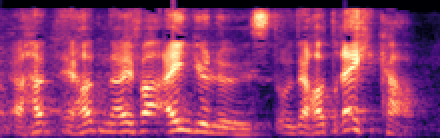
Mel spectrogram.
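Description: A middle-aged man preaching a sermon, speaking straight to the congregation and slowing down to stress key phrases. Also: sits high, lively intonation, bright, forceful tone. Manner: addresses listeners directly, emphatic with slow stressed phrases.

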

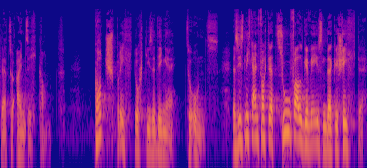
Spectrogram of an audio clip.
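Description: Animated preaching man in a hall. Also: on the high side. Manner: swings between emphatic raised phrases and hushed, slow endings. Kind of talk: verse-by-verse Bible teaching sermon. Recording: long hall reverb.

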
